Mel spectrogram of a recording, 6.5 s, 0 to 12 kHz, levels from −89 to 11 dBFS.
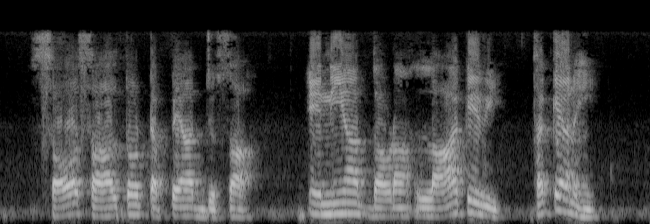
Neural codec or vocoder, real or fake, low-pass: none; real; 7.2 kHz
